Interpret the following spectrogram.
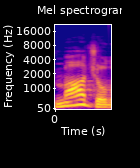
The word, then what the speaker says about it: module: With module, the stress is on the first syllable. So the second syllable is short. Module. And we see the D makes the J sound, like juice and jump.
